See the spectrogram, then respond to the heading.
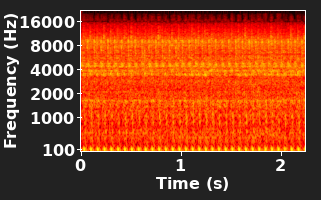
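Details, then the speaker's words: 1987 Yamaha Big Bear 350 4x4 running only on choke, with an uncleaned carburetor and a pod filter with no airbox (possibly lean): an even, regular single-cylinder idle thump with no skips or knocks; normal idle. "so it's all right for the moment I'm just listening to this motor sounds good"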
